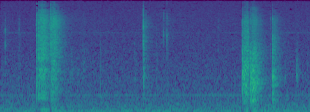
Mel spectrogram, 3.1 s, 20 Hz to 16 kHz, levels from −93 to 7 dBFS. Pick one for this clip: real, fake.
real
